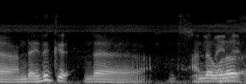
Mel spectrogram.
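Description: A man talking in Tamil in short phrases, with a steady high chirring of insects behind his voice.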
